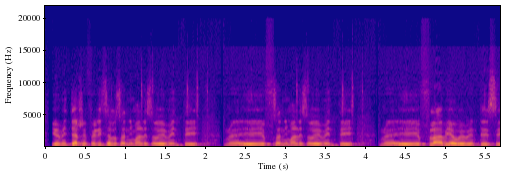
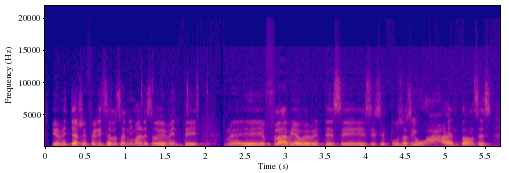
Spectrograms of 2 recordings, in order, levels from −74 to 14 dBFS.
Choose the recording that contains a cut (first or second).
first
